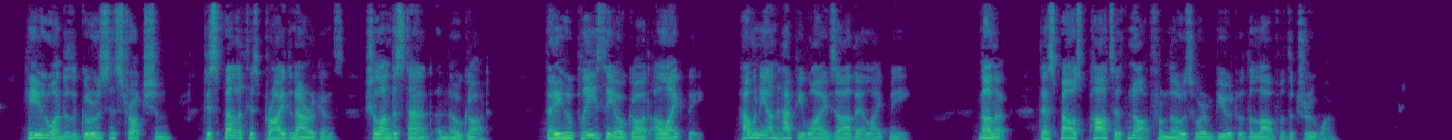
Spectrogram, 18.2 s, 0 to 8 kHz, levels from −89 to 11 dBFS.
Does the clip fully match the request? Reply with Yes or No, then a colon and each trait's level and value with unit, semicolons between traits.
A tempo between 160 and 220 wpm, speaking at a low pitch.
Yes: average, 170 wpm; low, 120 Hz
